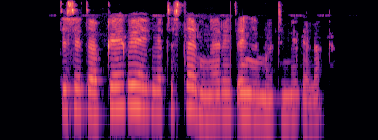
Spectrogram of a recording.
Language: Kalenjin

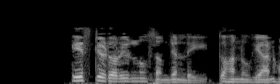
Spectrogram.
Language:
Punjabi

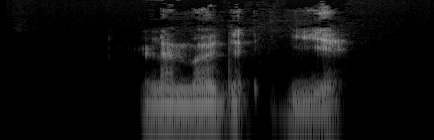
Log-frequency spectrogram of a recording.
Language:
French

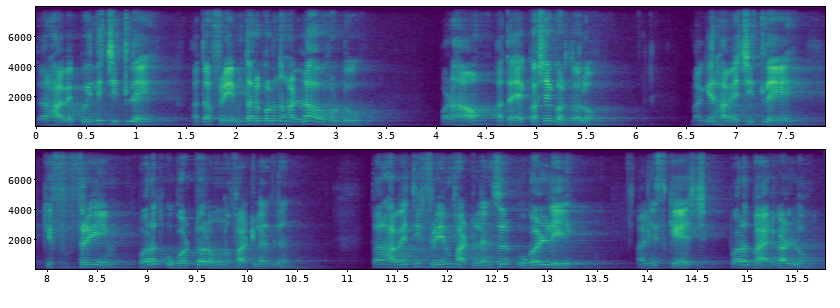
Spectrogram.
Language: Konkani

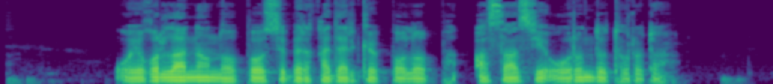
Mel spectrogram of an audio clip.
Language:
Uyghur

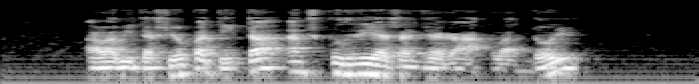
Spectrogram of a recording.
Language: Catalan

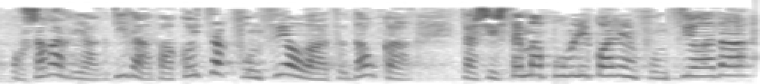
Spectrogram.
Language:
Basque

